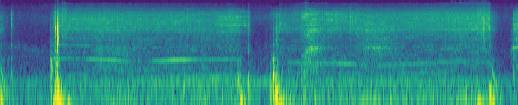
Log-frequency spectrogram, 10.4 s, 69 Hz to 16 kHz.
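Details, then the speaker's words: Saab 9-5 power window after overnight silicone lubrication of channels: even motor hum each travel with a few soft ticks as glass unseals; ticking normal, present since new; window runs smoothly. "don't worry that sticking noise is normal is this has done that since Brandner"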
